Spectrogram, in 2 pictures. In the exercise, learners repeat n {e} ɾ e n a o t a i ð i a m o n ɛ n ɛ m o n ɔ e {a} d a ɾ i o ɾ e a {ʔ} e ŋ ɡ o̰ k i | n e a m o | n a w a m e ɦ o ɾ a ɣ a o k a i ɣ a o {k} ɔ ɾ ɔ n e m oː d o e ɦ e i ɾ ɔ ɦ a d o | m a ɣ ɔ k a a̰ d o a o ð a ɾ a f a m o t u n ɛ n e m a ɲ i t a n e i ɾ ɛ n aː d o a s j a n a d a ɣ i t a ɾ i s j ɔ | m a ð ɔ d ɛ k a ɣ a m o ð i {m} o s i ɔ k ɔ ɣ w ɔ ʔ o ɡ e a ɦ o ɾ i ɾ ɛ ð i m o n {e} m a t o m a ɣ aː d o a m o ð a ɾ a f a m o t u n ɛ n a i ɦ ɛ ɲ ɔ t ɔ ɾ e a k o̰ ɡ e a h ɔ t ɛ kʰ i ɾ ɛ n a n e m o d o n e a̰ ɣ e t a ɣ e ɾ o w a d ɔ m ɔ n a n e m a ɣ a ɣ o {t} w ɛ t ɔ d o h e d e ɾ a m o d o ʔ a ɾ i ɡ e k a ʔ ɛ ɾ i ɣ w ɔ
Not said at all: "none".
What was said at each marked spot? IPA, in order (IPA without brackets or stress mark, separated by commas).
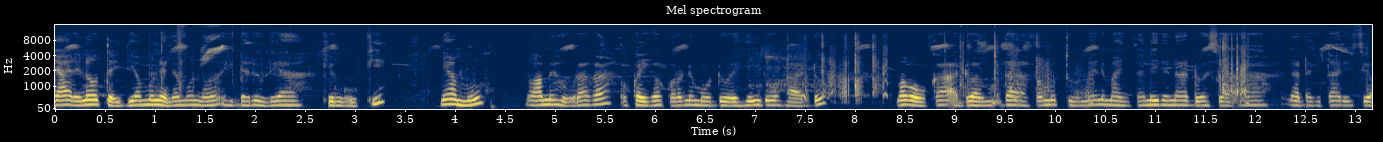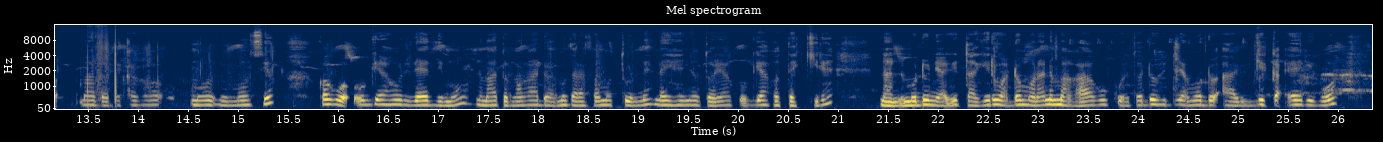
a, i, k, k, m, e, k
